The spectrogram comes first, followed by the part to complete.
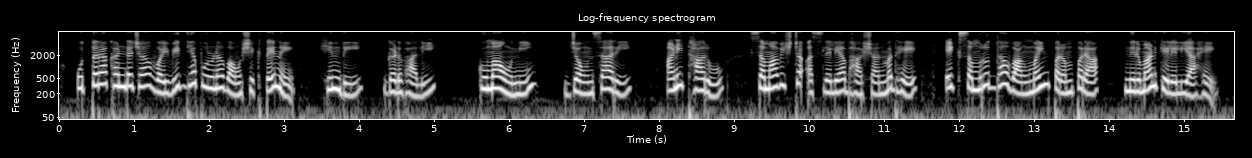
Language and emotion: Marathi, neutral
